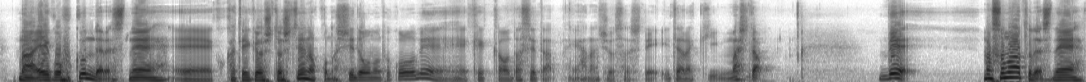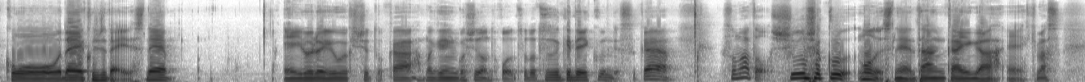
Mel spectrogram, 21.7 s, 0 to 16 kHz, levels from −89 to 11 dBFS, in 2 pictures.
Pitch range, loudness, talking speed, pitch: 100-120 Hz, -10 LUFS, 325 characters per minute, 110 Hz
